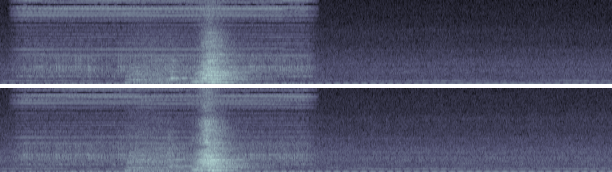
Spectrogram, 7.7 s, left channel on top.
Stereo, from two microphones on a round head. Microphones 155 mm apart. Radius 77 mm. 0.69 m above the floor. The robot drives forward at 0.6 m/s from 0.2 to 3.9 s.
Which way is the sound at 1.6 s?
45° right (ahead or behind).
